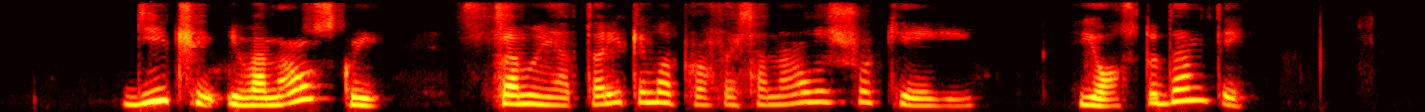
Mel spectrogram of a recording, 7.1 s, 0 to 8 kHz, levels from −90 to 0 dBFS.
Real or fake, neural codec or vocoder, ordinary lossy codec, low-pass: fake; codec, 16 kHz, 2 kbps, X-Codec, HuBERT features, trained on balanced general audio; AAC, 32 kbps; 7.2 kHz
